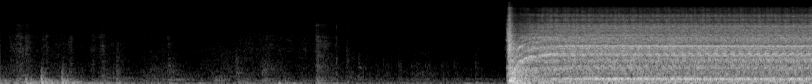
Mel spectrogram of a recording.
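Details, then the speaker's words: Ecotec engine in a Baja Bug on lithium batteries, first run, coil pack off and spark plugs out, cranking to build oil pressure: starter spins it at a steady, even rate with no knocks or grinding. Oil pressure built. Normal cranking. "cranked it over gave it a royal pressure that went fine"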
